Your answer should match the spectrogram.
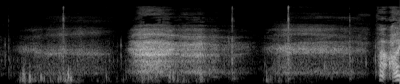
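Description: A walker breathing hard, with two long breaths: a louder one about a second in and a shorter one near three seconds.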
